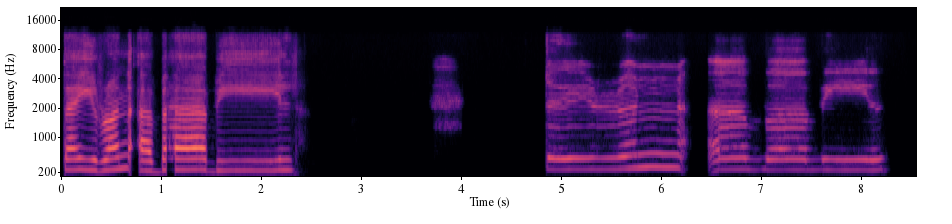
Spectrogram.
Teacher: Just to highlight that we do not prolong the alif.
